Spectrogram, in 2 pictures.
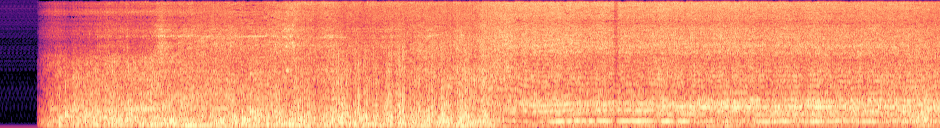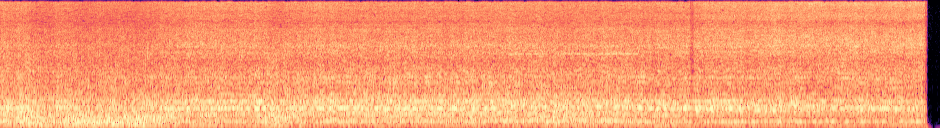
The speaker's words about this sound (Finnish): Mä otan nyt tuon dronin äänen pois tuosta taustalta.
